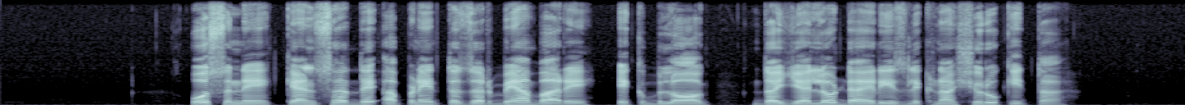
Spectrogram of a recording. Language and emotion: Punjabi, neutral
